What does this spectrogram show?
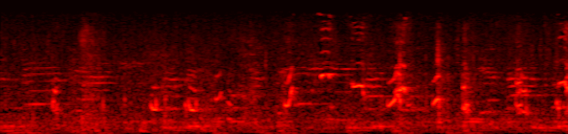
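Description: Three-week-old English Cocker Spaniel puppies give high, squeaky whimpers and short yelps, overlapping in a busy chorus.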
